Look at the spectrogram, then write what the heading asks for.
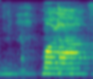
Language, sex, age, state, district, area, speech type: Goan Konkani, female, 30-45, Goa, Murmgao, rural, spontaneous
